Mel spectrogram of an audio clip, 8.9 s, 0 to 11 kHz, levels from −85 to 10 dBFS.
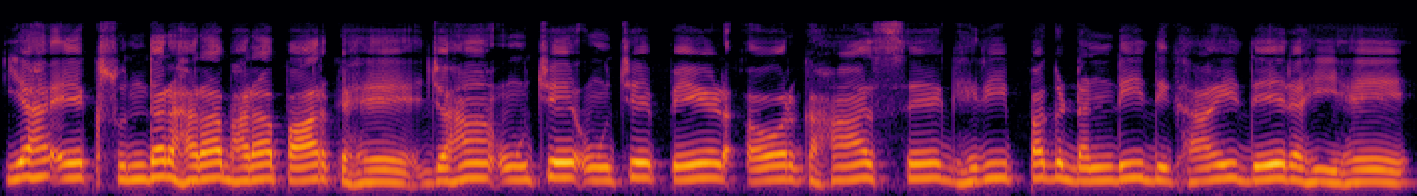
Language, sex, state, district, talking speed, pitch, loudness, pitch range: Hindi, male, Jharkhand, Ranchi, 135 wpm, 195 Hz, -15 LUFS, 180-215 Hz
